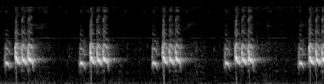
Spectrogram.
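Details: Lure song of a red-whiskered bulbul, recorded 2024: five crisp, chirpy warbled bursts, each a quick run of bubbling notes ending in a slight trill, spaced evenly and separated by silence.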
